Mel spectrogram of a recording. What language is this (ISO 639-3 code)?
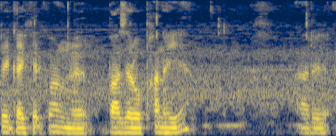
brx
